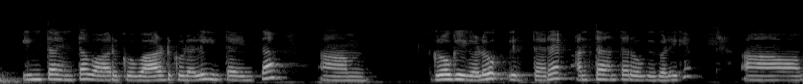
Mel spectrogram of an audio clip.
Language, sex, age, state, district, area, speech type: Kannada, female, 18-30, Karnataka, Tumkur, rural, spontaneous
